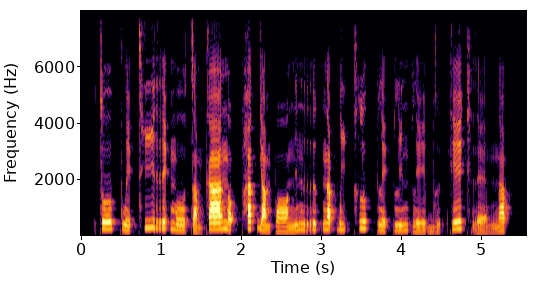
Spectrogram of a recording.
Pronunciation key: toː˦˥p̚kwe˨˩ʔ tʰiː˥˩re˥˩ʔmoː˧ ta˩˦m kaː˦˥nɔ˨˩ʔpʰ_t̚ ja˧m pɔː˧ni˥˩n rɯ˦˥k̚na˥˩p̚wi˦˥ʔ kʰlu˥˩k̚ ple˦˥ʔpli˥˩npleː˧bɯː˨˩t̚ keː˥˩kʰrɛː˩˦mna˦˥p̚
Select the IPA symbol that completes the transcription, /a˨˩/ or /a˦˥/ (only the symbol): a˦˥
